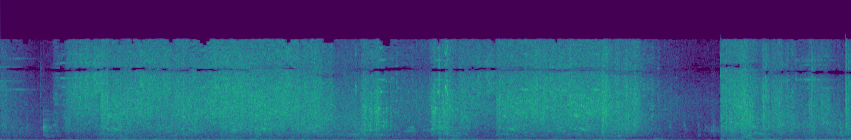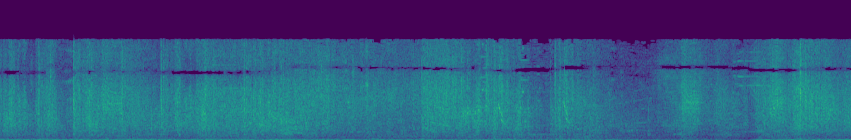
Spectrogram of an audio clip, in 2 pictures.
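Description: Gunshots and energy blasts crackle rapidly in a noisy fight.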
